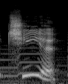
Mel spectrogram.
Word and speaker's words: Tchia: Com gameplay foi o Tia. que no caso se escreve T-C-H-I-A.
